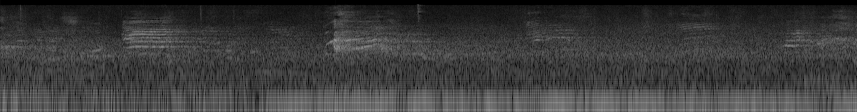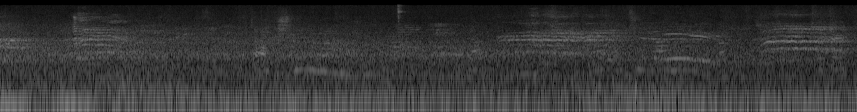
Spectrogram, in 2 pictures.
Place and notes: Na Slupi, children play ground
Children playing in the snow at the playground leisure time center opposite to the hospital of Saint Alzbeta.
